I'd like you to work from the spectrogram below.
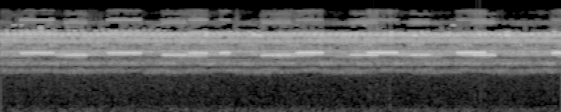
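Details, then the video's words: Field crickets in mist produce an even, shrill stridulating drone, marked by repeated louder chirp pulses a little more than once per second, with nothing else audible beneath. "Tranquil Cricket Sounds In An Misty Field"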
